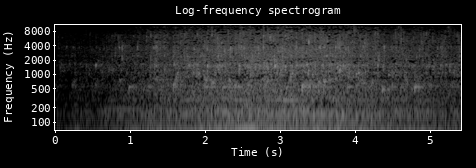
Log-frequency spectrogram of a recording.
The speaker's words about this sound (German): Was kommt da aus dem Wasserhahn? Es ist pechschwarz und stinkt grauenhaft. Das war schon so, als du unter der Dusche standest und das Wasser einen seltsam schwachen Druck hatte.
